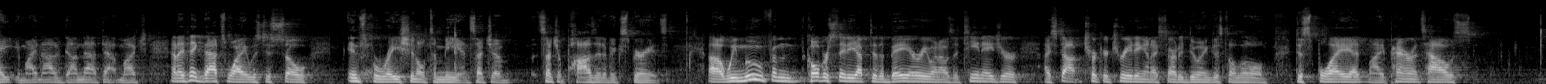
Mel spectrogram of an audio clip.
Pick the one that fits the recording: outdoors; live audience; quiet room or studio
live audience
